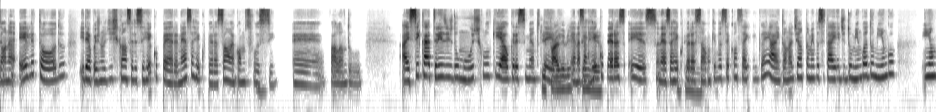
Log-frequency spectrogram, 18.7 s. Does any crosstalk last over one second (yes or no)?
yes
